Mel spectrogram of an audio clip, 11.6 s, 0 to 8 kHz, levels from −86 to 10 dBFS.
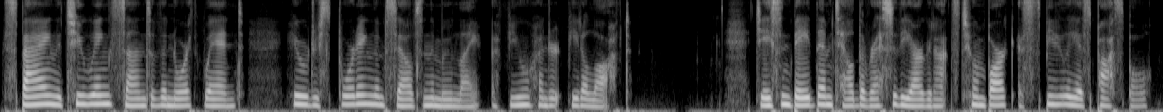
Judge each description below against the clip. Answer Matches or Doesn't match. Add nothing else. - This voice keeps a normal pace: Matches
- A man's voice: Doesn't match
